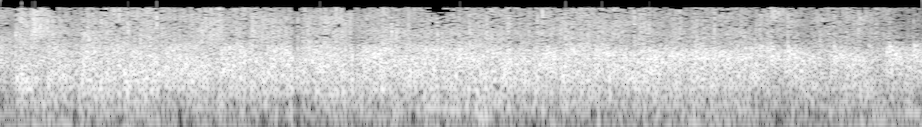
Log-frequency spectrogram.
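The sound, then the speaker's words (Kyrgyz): Loud, unbroken clapping fills a screening of young filmmakers' work as the audience claps for them, a dense, uniform crackle of many hands with no pauses. “Мына ушуларга кол чаба турду.”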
